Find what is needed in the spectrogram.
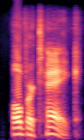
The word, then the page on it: overtake: American English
